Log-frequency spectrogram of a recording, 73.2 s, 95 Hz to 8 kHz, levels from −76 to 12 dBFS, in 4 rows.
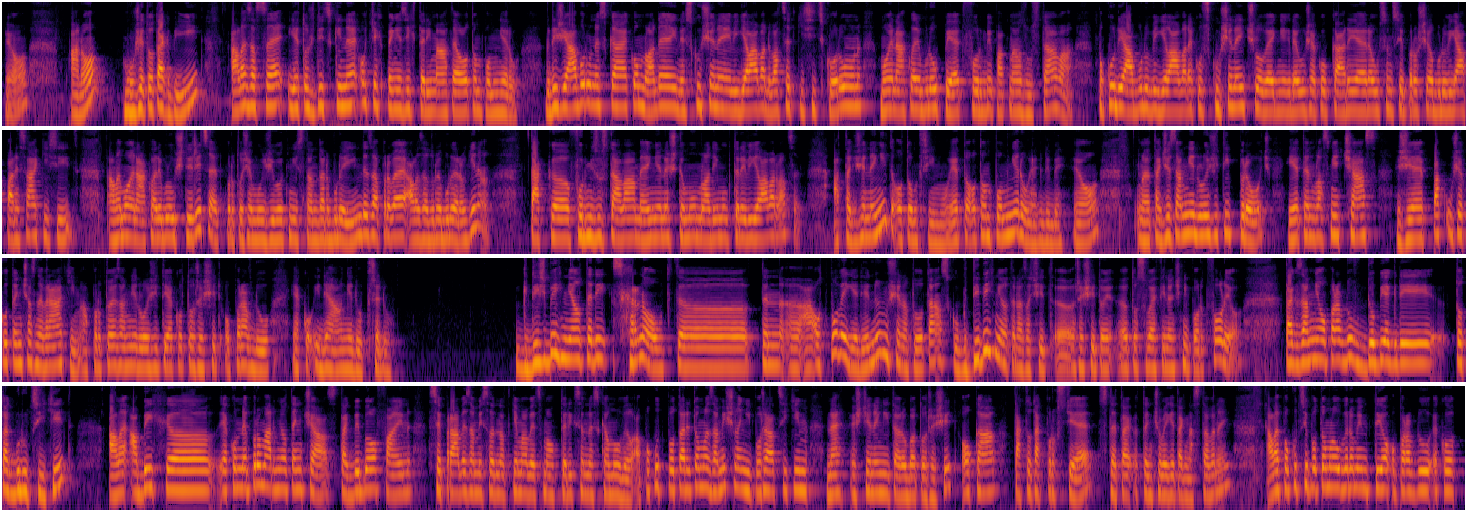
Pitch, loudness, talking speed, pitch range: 175 Hz, -16 LUFS, 180 wpm, 160-195 Hz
